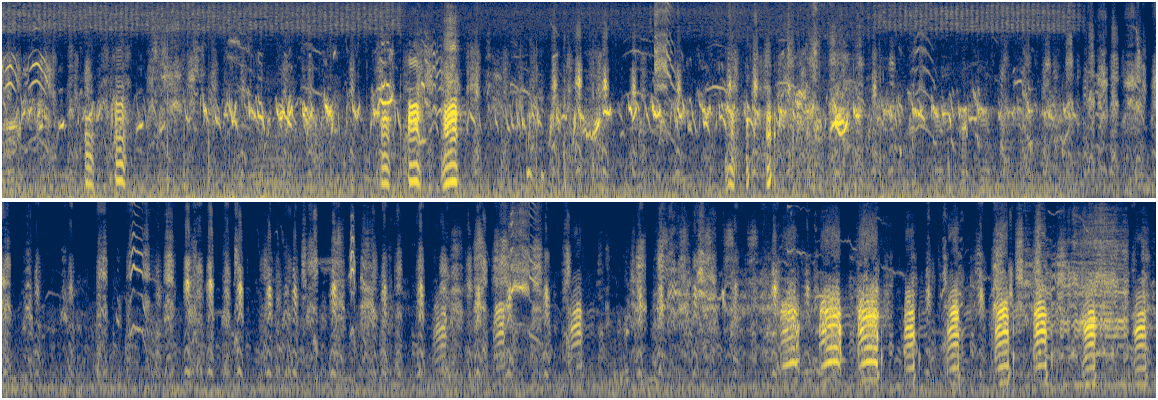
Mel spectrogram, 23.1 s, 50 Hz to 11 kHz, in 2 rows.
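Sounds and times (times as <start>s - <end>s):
background hiss: 0.0s - 10.8s
ducks quacking: 0.0s - 11.8s, 12.9s - 23.0s.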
